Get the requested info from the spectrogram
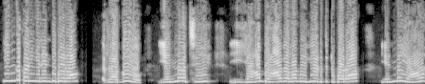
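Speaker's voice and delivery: a startled granny calling her grandson; alarmed grandmother. Acted. Grandmother to grandson about the bags, alarmed and loud.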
